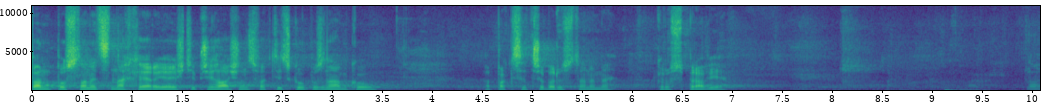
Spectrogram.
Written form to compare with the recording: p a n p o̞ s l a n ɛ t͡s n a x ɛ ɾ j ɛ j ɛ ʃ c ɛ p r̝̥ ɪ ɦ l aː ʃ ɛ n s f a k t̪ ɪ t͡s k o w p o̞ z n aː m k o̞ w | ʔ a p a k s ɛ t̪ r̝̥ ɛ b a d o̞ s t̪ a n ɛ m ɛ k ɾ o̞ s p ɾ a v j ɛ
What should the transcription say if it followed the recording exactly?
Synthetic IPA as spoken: p a n p o̞ s l a n ɛ t͡s n a x ɛ ɾ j ɛ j ɛ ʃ c ɛ p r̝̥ ɪ ɦ l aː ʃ ɛ n s f a k t̪ ɪ t͡s k o w p o̞ z n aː m k o̞ w | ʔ a p a k s ɛ t̪ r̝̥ ɛ b a d o̞ s t̪ a n ɛ m ɛ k ɾ o̞ s p ɾ a v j ɛ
